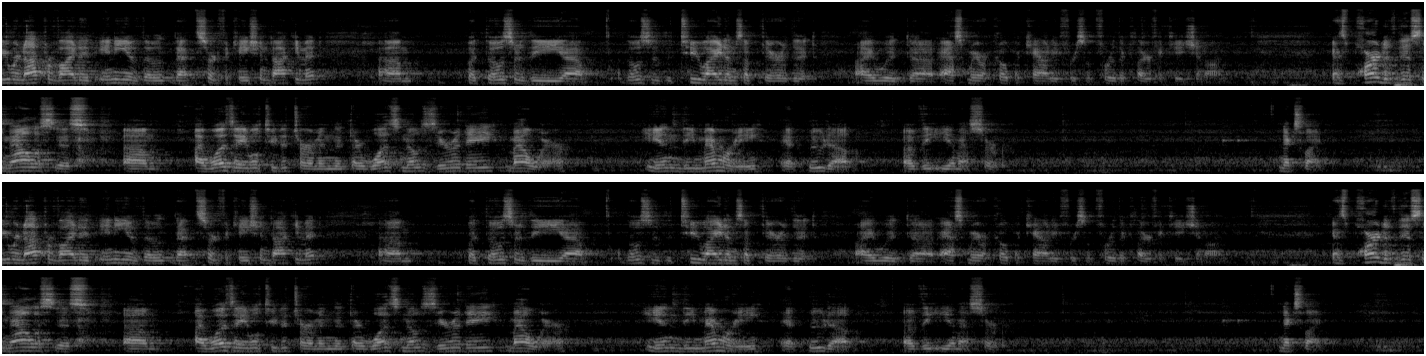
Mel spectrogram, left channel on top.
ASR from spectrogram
were not provided any of that certification document, but those are the two items up there that I would ask Maricopa County for some further clarification on. As part of this analysis, I was able to determine that there was no zero-day malware in the memory at boot up of the EMS server. Next slide.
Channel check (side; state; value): both; normal; correlation 0.64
